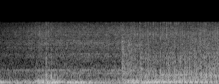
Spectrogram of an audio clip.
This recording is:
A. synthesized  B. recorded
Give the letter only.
B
